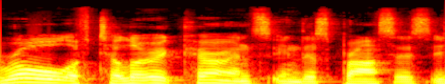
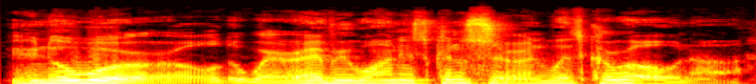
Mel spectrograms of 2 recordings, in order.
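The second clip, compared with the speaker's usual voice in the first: movie trailer voice. Acted. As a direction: announce it like a Hollywood trailer. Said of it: "Hollywood trailers where, uh, you have something like".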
